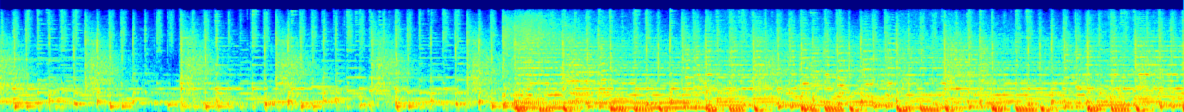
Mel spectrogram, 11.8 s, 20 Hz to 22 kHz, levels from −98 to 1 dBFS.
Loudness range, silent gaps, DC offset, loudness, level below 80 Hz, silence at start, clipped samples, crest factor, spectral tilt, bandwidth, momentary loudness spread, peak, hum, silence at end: 6 LU; none; under 0.1%; -24 LUFS; -32 dBFS; 0 s; under 0.1%; 16 dB; -5 dB/octave; 16.5 kHz; 8 LU; -6 dBFS; none; 0 s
